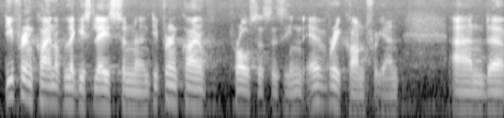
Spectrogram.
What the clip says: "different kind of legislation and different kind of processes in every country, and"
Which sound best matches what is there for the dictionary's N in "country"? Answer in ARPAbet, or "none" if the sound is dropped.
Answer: N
